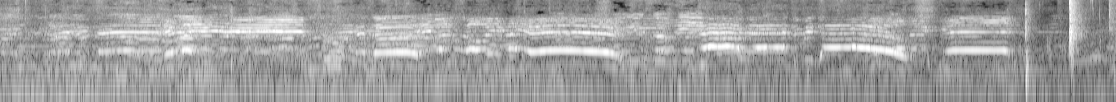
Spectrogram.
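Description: Young women chant and cheer loudly from a distance outdoors.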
